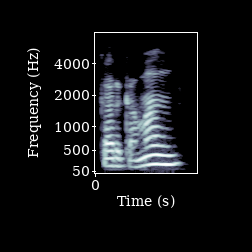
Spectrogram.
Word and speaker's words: carcamán: Luego tenemos carcamán, justificación aguda, sílaba tónica, man.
